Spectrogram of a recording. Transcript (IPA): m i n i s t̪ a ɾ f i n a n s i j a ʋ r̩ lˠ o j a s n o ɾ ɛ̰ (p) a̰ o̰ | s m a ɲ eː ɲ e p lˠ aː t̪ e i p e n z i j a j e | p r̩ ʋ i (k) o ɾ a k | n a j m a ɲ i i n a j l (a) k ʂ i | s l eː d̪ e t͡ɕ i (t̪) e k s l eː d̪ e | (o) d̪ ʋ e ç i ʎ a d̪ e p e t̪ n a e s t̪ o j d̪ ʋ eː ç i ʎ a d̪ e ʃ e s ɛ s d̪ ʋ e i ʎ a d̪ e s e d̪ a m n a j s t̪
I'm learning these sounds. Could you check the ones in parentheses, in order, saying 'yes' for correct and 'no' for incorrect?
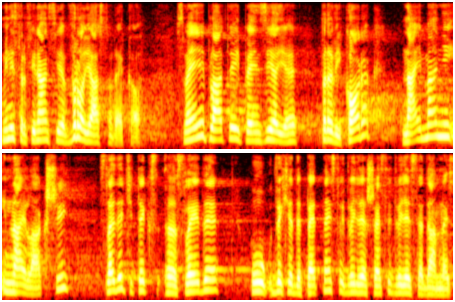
no, yes, yes, yes, no

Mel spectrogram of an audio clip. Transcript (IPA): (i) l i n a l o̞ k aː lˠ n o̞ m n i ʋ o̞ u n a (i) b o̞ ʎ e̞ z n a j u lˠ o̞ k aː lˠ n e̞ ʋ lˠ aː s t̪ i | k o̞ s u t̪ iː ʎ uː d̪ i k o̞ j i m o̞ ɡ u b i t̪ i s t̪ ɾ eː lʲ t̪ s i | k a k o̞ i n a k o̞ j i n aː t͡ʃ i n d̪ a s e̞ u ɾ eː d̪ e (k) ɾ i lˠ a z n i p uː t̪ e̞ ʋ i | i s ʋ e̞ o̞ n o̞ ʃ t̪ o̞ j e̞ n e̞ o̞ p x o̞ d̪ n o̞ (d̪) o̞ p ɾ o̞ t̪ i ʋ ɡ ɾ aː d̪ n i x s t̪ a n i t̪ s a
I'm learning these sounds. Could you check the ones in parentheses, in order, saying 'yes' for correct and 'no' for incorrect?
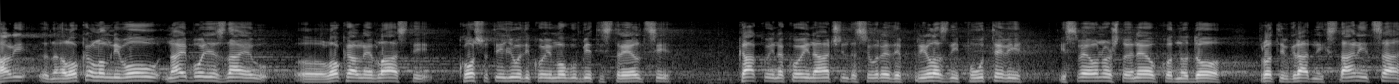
no, no, no, yes

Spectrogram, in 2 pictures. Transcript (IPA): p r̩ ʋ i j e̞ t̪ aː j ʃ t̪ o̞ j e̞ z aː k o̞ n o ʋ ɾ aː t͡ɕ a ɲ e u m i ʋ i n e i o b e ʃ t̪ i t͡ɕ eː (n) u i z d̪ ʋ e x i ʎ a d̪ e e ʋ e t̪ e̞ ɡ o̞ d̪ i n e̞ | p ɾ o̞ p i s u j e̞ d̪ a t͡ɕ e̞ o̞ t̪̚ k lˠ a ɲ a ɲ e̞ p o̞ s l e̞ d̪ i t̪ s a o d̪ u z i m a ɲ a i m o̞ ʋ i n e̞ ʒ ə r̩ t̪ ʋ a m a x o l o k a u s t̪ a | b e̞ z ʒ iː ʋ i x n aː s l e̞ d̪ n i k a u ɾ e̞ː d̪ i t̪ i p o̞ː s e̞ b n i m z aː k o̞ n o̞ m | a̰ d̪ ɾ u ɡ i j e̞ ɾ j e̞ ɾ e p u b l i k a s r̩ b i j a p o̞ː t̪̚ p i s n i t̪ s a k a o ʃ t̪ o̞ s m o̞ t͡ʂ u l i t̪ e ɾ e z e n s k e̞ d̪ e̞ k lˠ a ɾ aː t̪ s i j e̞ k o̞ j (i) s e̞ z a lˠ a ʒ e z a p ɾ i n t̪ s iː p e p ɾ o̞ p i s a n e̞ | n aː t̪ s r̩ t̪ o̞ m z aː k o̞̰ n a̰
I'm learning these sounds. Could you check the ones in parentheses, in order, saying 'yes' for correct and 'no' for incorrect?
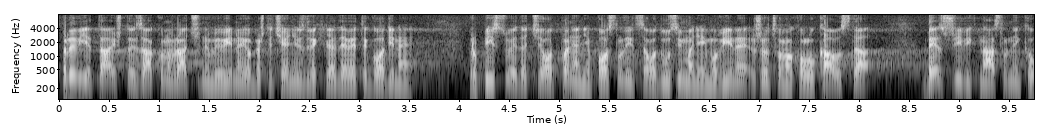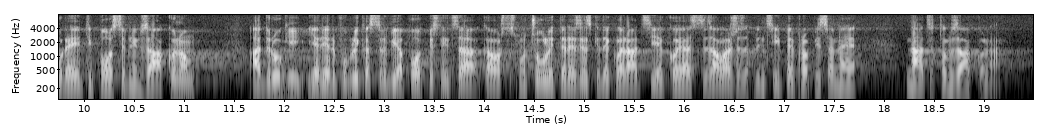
no, no

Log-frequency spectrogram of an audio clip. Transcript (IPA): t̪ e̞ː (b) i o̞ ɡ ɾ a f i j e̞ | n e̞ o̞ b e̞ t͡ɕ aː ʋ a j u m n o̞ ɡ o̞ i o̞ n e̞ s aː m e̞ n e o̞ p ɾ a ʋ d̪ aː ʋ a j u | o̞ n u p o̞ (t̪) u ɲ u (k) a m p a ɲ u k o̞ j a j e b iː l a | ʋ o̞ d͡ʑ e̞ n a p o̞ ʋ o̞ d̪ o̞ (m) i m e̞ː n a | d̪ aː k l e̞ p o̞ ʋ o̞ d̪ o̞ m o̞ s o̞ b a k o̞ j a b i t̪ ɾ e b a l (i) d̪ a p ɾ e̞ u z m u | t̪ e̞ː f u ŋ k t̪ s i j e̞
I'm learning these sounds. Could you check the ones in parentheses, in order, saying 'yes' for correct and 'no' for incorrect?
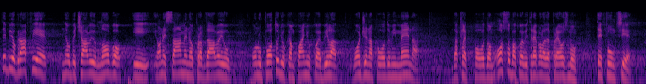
yes, yes, yes, yes, no

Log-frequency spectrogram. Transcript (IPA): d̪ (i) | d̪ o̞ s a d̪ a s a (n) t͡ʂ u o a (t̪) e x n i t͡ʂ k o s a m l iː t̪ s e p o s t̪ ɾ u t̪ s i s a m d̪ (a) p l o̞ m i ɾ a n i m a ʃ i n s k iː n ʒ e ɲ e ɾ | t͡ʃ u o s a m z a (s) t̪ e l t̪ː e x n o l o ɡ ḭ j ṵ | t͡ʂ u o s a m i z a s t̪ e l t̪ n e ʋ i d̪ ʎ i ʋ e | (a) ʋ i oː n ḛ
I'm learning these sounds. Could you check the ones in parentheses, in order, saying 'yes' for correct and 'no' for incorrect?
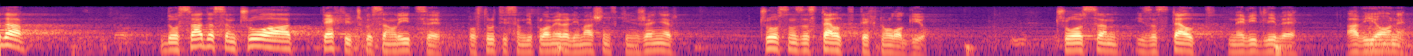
no, no, yes, no, yes, yes

